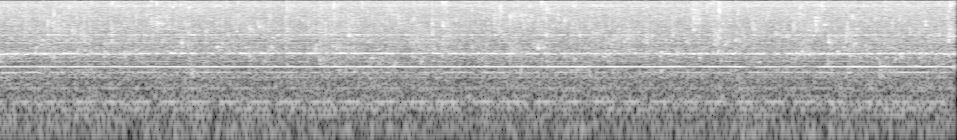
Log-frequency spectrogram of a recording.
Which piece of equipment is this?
pump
